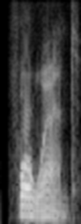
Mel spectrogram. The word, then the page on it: forewent: American English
